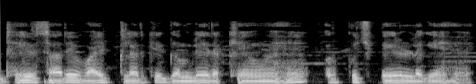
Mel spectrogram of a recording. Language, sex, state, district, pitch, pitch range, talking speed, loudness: Hindi, male, Uttar Pradesh, Lucknow, 85 Hz, 80-90 Hz, 175 wpm, -15 LUFS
